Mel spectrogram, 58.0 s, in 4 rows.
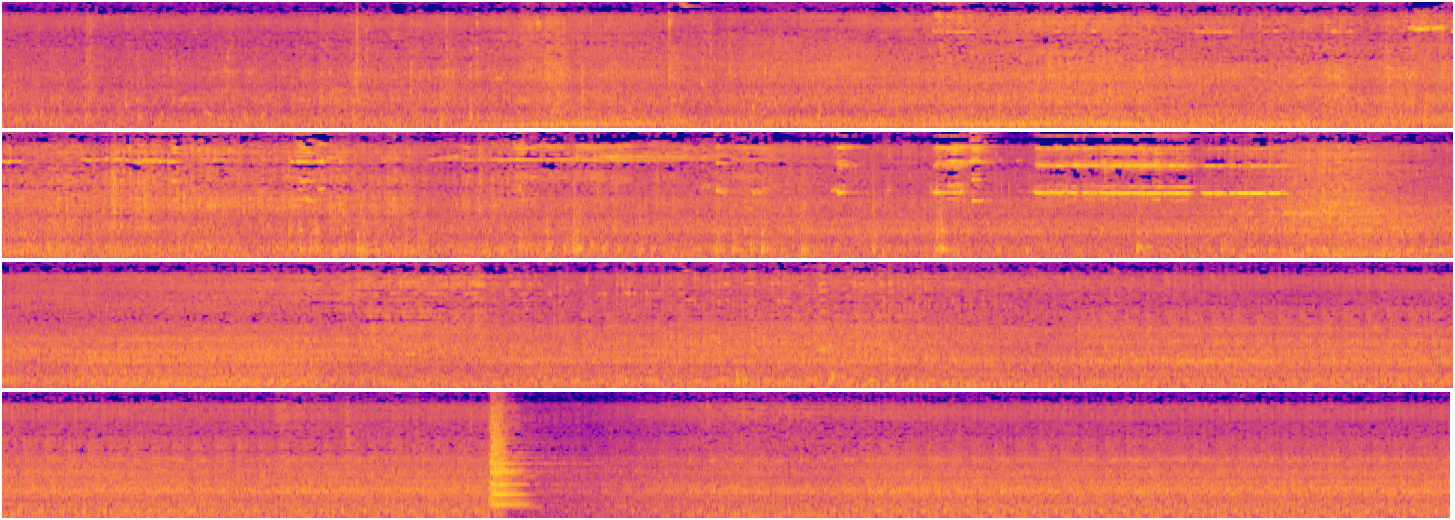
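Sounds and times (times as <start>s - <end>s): locomotive engine rumble: 0.0s - 58.0s
train wheels squealing on rails: 0.3s - 28.0s, 31.9s - 40.3s.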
